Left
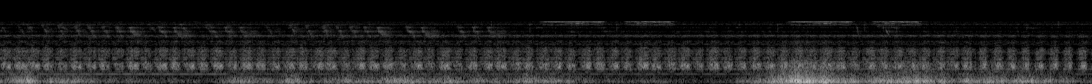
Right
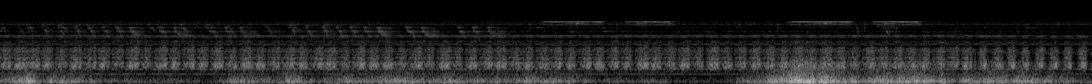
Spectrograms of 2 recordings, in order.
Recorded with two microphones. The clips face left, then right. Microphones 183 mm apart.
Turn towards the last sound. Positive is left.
No sound to turn to.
